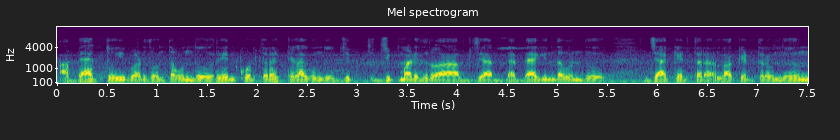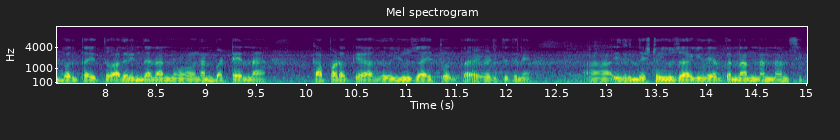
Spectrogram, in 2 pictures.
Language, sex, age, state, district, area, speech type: Kannada, male, 18-30, Karnataka, Raichur, urban, spontaneous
